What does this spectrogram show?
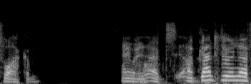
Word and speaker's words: Wacom: well yeah it's it's Wacom it's a it's a Japanese word it's not wcom for sure uh some people pronounce it Wacom or or or anyway I I believe it's Wacom anyway I've gone to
